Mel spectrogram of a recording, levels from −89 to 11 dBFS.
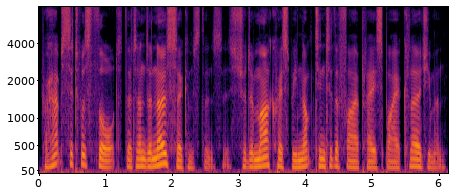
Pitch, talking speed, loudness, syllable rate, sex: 120 Hz, 185 wpm, -19 LUFS, 5.4 syllables/s, male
